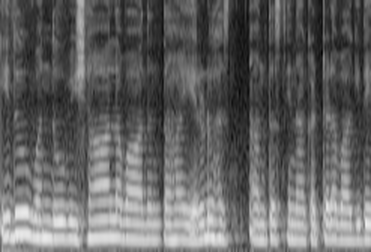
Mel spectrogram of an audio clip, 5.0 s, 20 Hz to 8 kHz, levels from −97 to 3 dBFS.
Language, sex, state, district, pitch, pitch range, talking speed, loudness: Kannada, female, Karnataka, Chamarajanagar, 190 Hz, 180-205 Hz, 85 wpm, -15 LUFS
